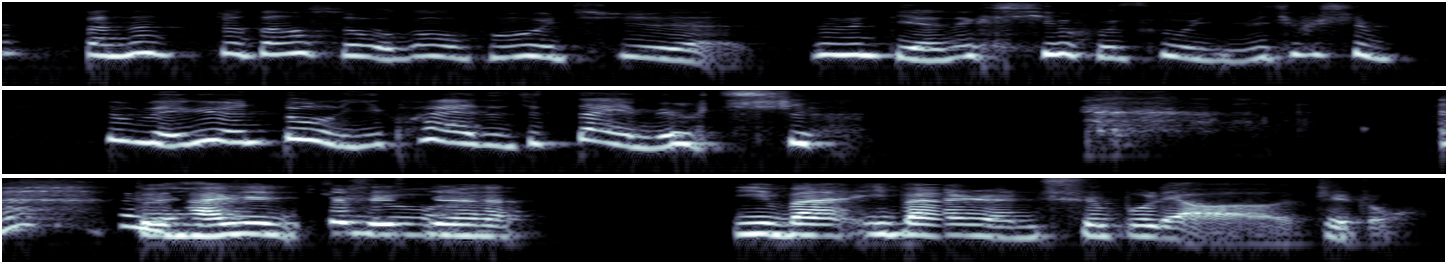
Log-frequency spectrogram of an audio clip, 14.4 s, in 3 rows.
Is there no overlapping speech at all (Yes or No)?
No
